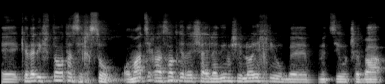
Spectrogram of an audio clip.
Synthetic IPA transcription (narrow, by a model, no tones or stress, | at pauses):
eked̪ejlift̪o̞ʁet̪asiχsuomat͡s̪lʁiχlaːso̞t̪ke̞d̪ejʃeajelad̪imʃelo̞jiχjube̞met͡siut̪ʃe̞ba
